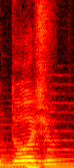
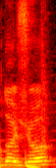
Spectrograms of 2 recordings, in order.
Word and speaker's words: dojo: No dia em que Hakuji seria aceito como genro, casaria com Koyuki e herdaria o dojo, ou dojo, de novo, pronúncia, um rival envenena o poço da casa.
